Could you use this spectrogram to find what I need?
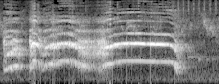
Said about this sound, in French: Enfin, Cocorico.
